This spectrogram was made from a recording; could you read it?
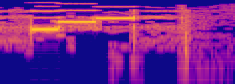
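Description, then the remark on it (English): A telephone line left off the hook sounds a loud three-note electronic tone rising step by step in pitch, followed by a couple of faint clicks, with no voices present. “Forgot to hang up the phone.”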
